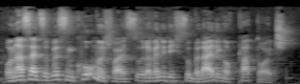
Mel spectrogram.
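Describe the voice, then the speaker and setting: A man in relaxed casual chat, talking quickly in slangy talk with lots of fillers. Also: mid-range voice.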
